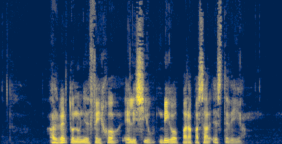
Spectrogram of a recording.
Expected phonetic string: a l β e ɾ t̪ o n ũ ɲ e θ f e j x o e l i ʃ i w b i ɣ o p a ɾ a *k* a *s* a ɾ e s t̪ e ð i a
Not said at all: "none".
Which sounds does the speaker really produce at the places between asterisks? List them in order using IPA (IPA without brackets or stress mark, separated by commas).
p, s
